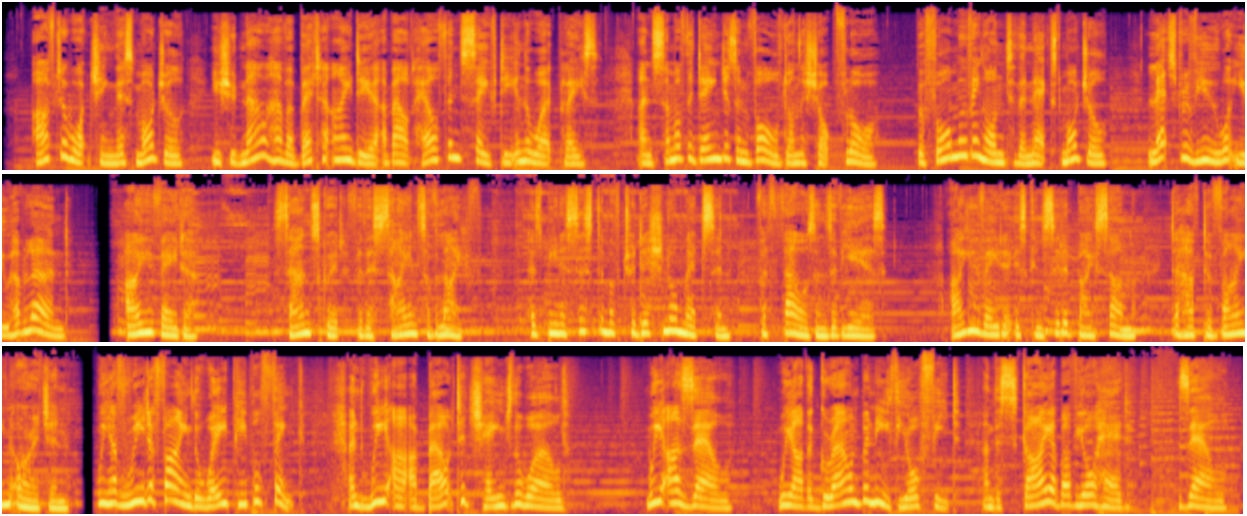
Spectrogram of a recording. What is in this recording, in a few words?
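British, narration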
